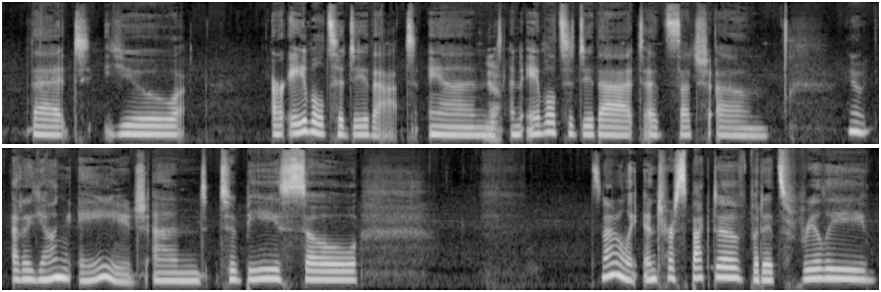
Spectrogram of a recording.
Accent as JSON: {"language": "English", "region": "Midwest", "country": "United States", "tie": "born or raised there", "said": "I live north of Chicago, so I'm very familiar with Detroit, and and I grew up in the Midwest."}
